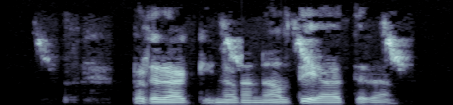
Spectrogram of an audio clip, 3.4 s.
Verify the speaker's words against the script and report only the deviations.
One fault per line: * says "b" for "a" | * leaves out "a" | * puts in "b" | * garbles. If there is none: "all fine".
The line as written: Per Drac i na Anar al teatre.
all fine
